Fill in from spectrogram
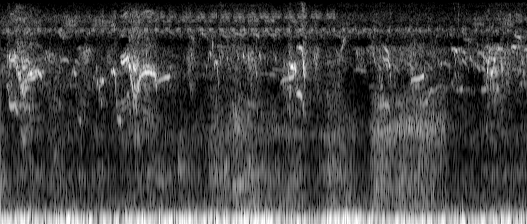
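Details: House sparrow outdoors: faint, short, high chirps in quick bursts during the first second and a half, then sparser notes, over a steady low rumble of background noise.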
